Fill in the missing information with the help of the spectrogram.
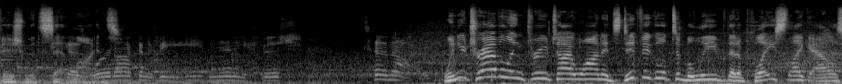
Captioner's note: talking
